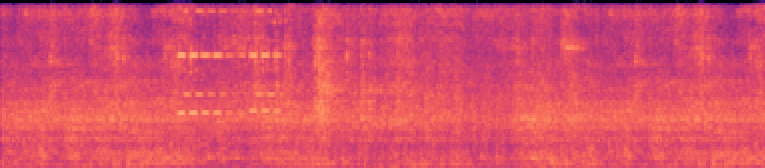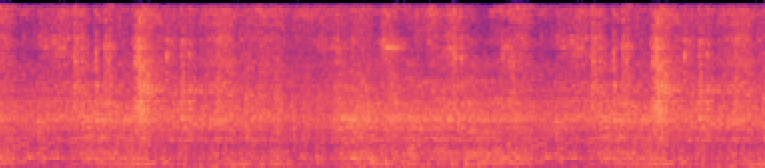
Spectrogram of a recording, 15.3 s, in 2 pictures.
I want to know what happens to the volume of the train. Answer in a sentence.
The loudness of the train stays about the same.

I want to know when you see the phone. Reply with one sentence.
The phone can be heard from 1.8 to 2.9 s.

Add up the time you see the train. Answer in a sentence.
The train can be heard for 15 seconds in total.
